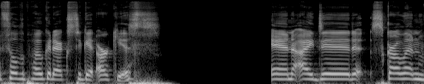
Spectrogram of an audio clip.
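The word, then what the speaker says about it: Arceus: The only Pokédexes I filled out were Arus's. Archus. I It's Archus, but the anime pronounces it Arus, which is stupid cuz that is British for ass.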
